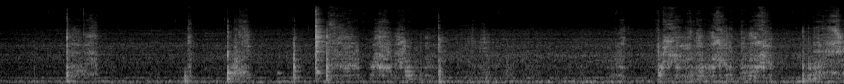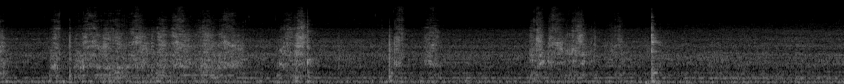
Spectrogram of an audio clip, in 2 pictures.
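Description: A spoon stirring ground ogbono into hot palm oil in a steel pot, scraping against the pot in irregular strokes that come in bursts with short pauses. The ogbono is being melted so that it dissolves into the oil.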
